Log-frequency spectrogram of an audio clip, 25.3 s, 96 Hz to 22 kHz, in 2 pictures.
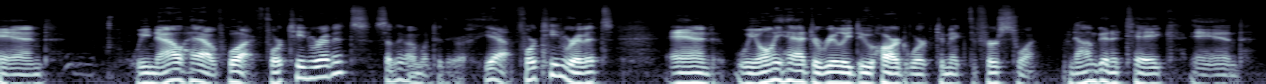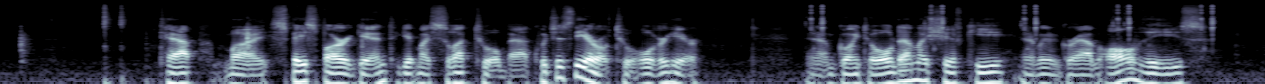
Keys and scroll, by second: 13.7 space.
